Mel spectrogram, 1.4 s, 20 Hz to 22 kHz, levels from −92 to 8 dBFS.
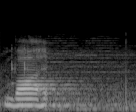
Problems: none marked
